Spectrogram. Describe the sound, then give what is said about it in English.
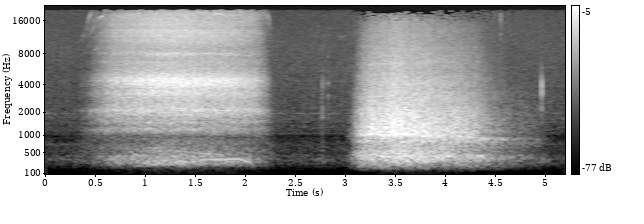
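A single deep breath, airy: a long, steady inhale, a brief pause, then an equally long, audible exhale. No one speaks. “Everybody do that. Deep breath together.”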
